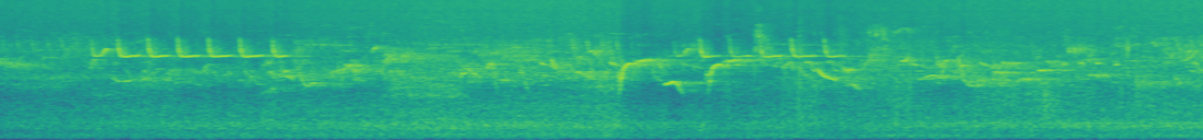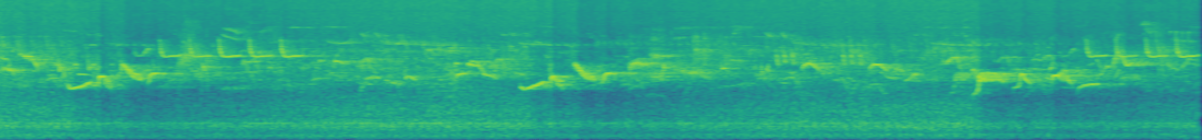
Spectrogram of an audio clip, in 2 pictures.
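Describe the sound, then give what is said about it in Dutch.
Birdsong fills a deciduous woodland where blackbirds, thrushes and a coal tit are singing. Bright chirping phrases repeat at intervals over a steady, continuous background of calls, with no talking. “Je loopt het loofbos in en je hebt meteen merels, hè? Je hebt meteen lijsters. Ja. Zwarte mees.”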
